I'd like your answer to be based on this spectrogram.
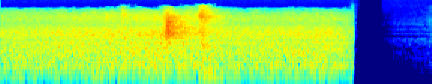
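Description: A New York subway N train riding at night, a loud steady rumble of wheels and carriage noise with faint squeals, cutting off abruptly near the end.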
